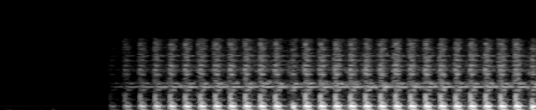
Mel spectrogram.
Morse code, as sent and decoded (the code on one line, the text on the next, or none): none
